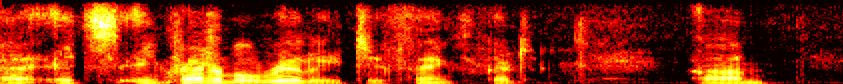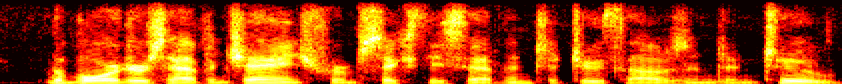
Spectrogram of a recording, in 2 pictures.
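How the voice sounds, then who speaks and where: With lively intonation, a man speaks at a moderate pace in a fairly low pitch, using an ordinary speaking voice. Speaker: radio talk show host. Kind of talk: radio interview. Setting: studio.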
